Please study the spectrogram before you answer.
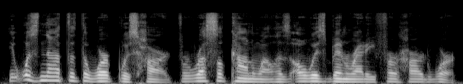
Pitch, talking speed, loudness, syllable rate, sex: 135 Hz, 235 wpm, -17 LUFS, 5.0 syllables/s, male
